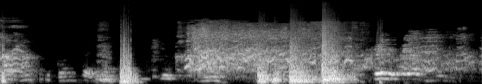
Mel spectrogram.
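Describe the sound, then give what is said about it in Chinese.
Loud banging on a factory's iron shutter gate: one sharp knock, then a harsh, rattling metallic clatter broken by several heavy thuds, with faint murmuring voices underneath. “什么声音？ 哦，开门，开门。”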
